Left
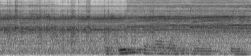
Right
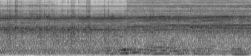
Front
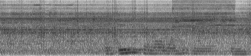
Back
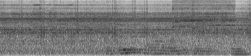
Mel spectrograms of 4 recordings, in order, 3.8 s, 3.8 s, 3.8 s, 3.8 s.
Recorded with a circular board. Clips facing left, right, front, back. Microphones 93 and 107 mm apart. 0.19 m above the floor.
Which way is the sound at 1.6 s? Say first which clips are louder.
Left 6 dB, front 3 dB; 30° left.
